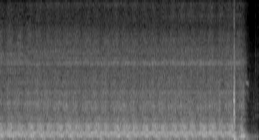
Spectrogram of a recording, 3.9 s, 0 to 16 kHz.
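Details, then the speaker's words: 1959 Meteor left in the bush, being revived: starter cranks steadily for several seconds without firing, still no spark after cleaning the ignition parts; owner suspects the points gap or worn points. Crank no start, no spark. "Nothing, still no spark. I think I might check the points gap, like I'll actually set it properly."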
